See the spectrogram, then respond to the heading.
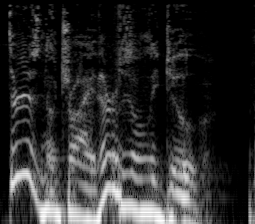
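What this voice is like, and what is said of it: Poor Yoda character voice imitation. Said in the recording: “terrible Yoda imitation”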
